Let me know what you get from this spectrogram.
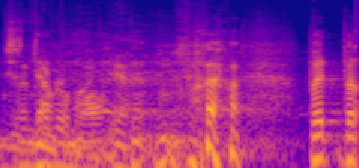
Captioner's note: all chuckle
